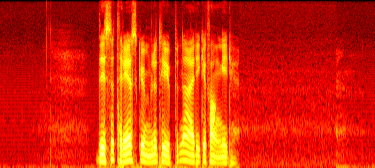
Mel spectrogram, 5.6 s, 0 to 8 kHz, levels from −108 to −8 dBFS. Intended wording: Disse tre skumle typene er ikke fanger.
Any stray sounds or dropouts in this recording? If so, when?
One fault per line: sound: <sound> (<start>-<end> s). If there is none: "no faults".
no faults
